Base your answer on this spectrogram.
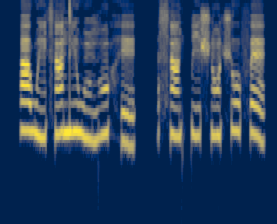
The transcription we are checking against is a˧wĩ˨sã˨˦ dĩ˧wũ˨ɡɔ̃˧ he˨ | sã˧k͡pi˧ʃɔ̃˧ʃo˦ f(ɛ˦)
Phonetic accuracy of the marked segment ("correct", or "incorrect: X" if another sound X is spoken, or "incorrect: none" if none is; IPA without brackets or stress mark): incorrect: ɛ˦˨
